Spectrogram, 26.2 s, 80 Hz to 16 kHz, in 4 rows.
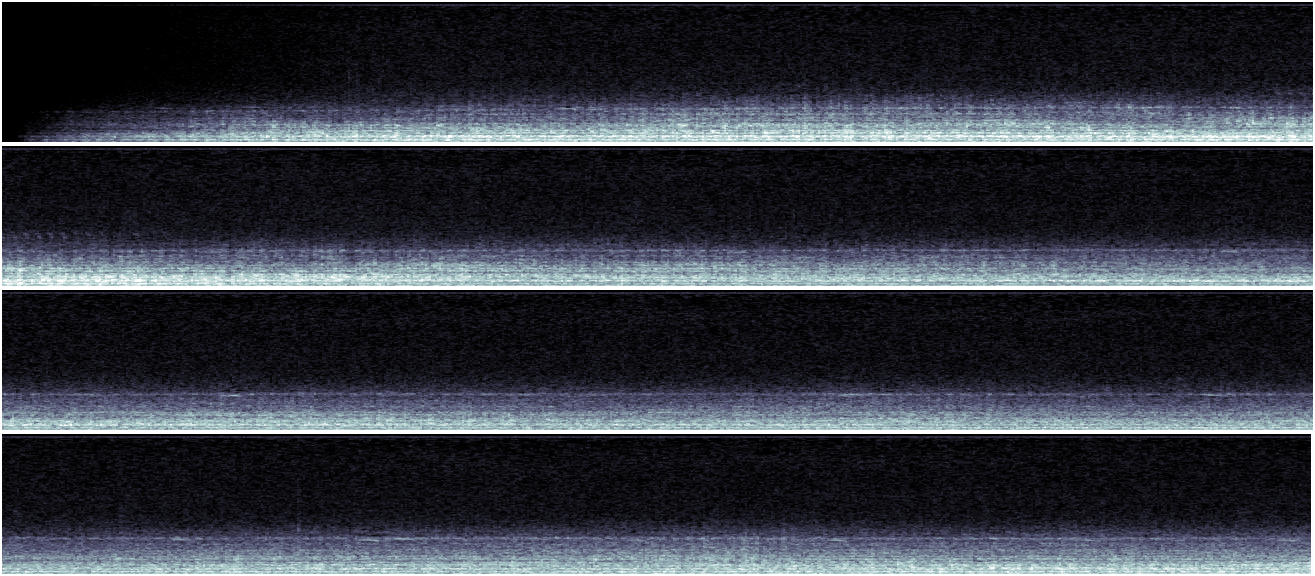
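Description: Diesel engines of two MLW MX627 locomotives running steadily at a distance, a continuous drone of several tones that fades in over the first second or two.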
